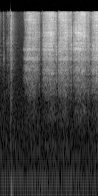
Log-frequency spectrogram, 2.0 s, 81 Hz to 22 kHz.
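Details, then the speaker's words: VEX 393 high-strength 2-wire motor, opened, gear train turned by hand at the output shaft. Dry, raspy crackle in bursts; the gears sound rough, cause not confirmed. "can hear that motor train in there that's really crackly"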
